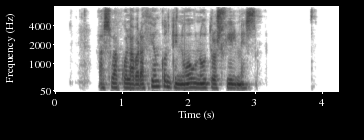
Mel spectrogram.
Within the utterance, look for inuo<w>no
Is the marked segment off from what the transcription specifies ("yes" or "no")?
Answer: no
